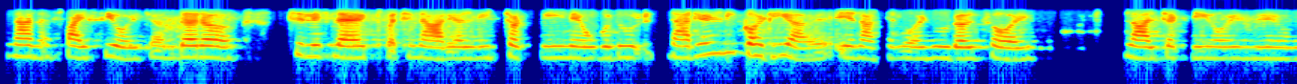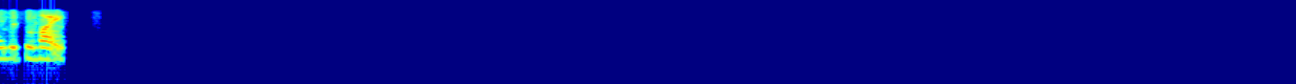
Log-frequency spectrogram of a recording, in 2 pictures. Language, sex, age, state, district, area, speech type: Gujarati, female, 18-30, Gujarat, Surat, urban, conversation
